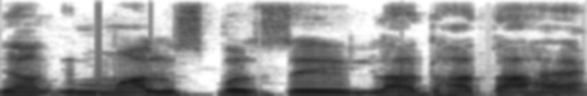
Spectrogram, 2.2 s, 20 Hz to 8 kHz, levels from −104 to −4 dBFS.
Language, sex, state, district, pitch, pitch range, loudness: Hindi, female, Bihar, Bhagalpur, 195 Hz, 180-200 Hz, -16 LUFS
